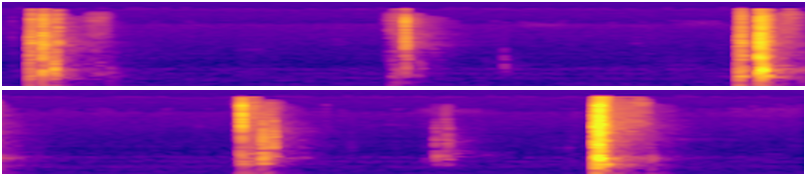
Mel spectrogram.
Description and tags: Picking up a plastic card shuffler and putting it down on a hard wooden surface a few times
pick-up, wood, impact, item, put-down, pastic, table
